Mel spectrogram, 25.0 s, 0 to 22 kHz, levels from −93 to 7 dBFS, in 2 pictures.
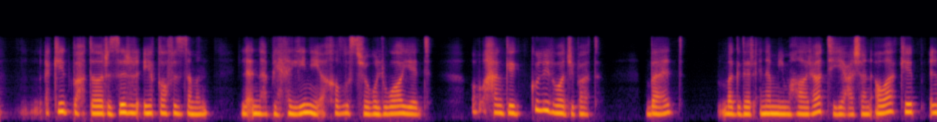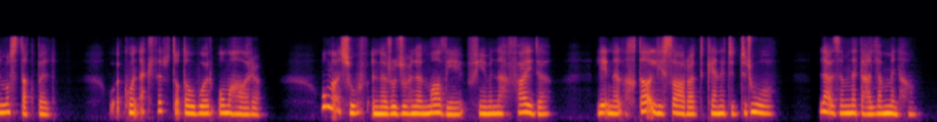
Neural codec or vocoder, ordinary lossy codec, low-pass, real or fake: codec, 16 kHz, about 1 kbps, DyCAST, with the encoder's durations; none; 7.2 kHz; fake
